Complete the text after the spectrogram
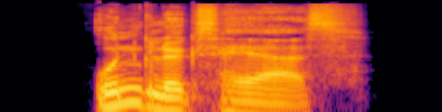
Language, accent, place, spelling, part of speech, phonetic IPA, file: German, Germany, Berlin, Unglückshähers, noun, [ˈʊnɡlʏksˌhɛːɐs], De-Unglückshähers.ogg
- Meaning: genitive singular of Unglückshäher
